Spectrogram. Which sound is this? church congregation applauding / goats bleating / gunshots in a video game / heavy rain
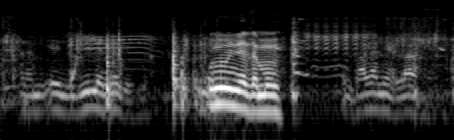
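goats bleating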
